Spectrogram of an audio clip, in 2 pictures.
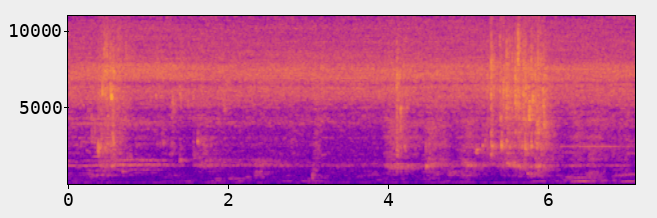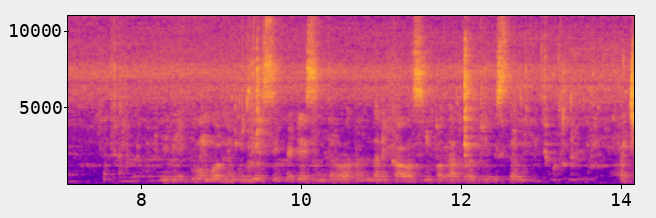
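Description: Wet leaves squelch as a hand squeezes them.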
